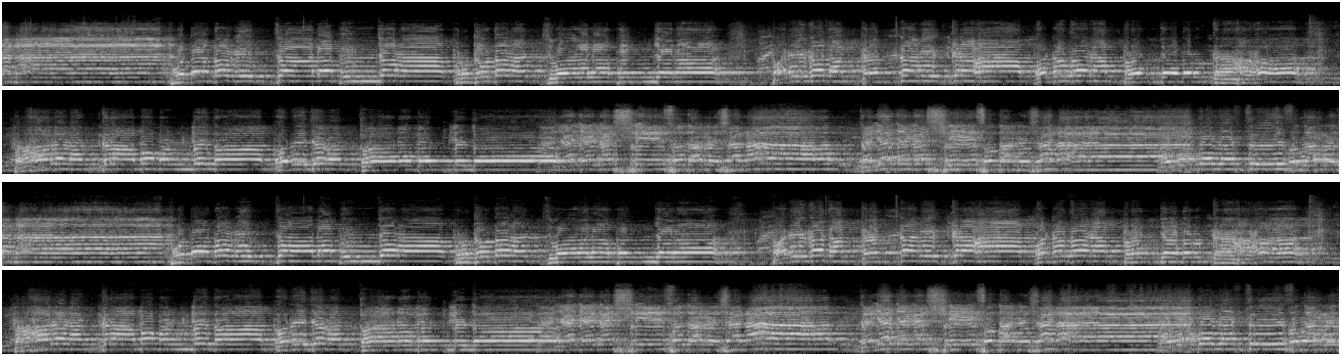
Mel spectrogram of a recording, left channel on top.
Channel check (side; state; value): both; normal; correlation 0.45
